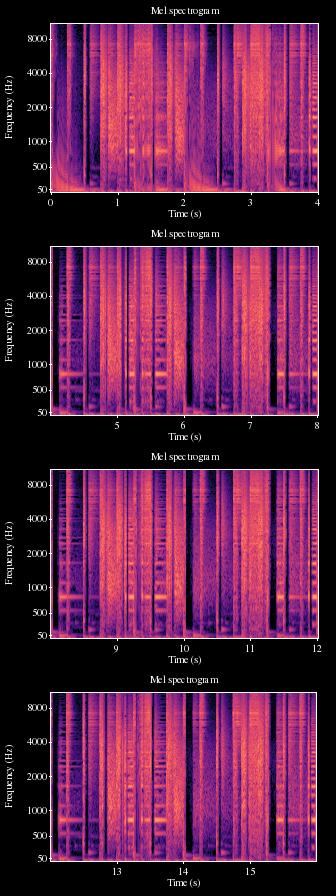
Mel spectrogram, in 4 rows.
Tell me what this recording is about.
Distorted karaoke machine loop 1
Playing the yocto drum machine through a busted karaoke machine I found at a flea market. Very distorted sound, should loop perfectly, 8 bars. First loop
808, bass, beat, circuitbending, distortion, diy, drum, electronic, electronics, glitch, karaoke, lofi, loop, machine, mod, noise, percussion, yocto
